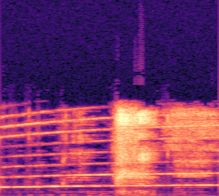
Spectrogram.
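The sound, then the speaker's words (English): Faint emergency vehicle siren passing outside: a steady, high tone rich in harmonics holds for about two seconds, with a short burst of broader noise midway. “This is like when we're meeting in Ripley Greer, it's like constant sirens.”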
